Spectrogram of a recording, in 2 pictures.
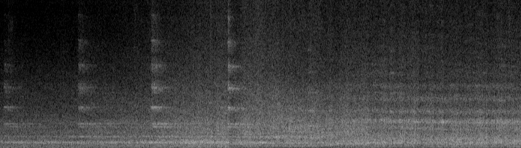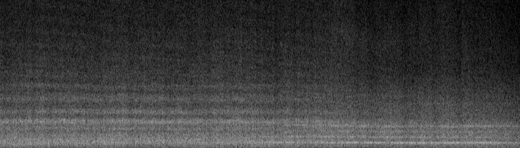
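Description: An Amtrak Acela Express high-speed electric trainset passes at speed: a steady rush of wheels on rail with a whine running through it. It builds about two and a half seconds in and drops away sharply near the end.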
